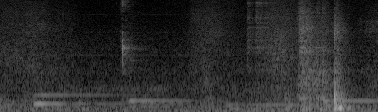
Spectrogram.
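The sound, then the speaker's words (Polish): Soft, crinkly crackling of paper as a forbidden book has its clasps removed and is opened, coming in a few short rustling bursts with a sharper snap near the end, fairly quiet against a faint background hum. “A on sięga, przesuwa ją w swoją stronę, patrzy na to zamknięcie, zdejmuje okowy, rozkłada, słuchaj, ten trzask. A papieru. Otwieram.”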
